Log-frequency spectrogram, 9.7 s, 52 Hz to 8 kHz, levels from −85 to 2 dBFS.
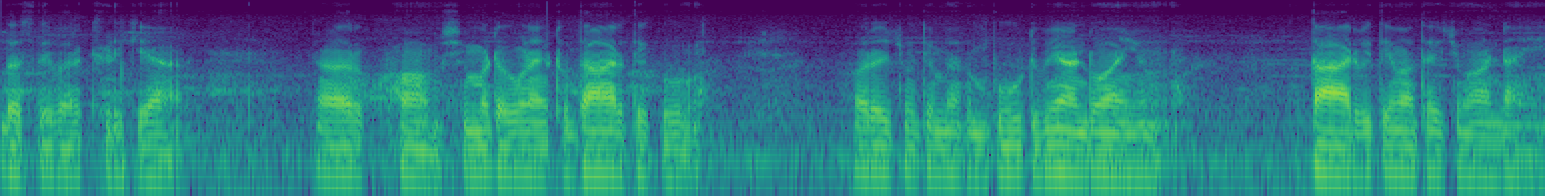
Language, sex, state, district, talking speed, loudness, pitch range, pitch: Garhwali, male, Uttarakhand, Uttarkashi, 150 wpm, -21 LUFS, 85-95 Hz, 90 Hz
